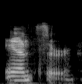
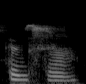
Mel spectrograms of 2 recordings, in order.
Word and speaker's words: answer: this we excuse me we say without the W so answer answer answer yeah and it's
